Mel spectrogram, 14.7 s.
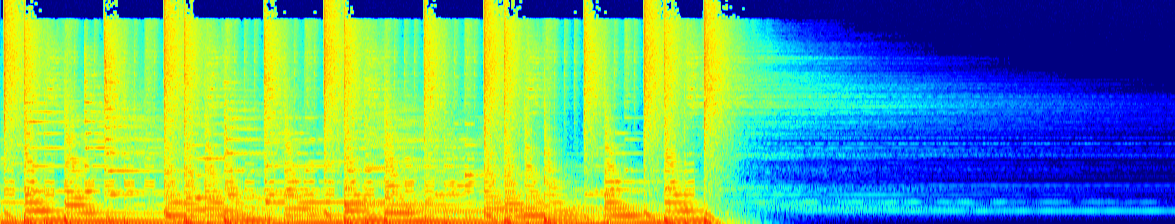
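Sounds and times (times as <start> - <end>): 
distorted sound: 0.0 - 9.4.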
